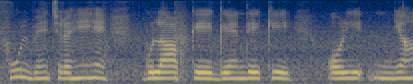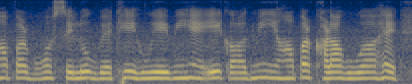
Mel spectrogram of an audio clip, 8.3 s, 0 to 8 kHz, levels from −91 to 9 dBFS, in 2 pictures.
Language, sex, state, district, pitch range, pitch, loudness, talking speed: Hindi, female, West Bengal, Dakshin Dinajpur, 210-225 Hz, 215 Hz, -15 LUFS, 180 wpm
